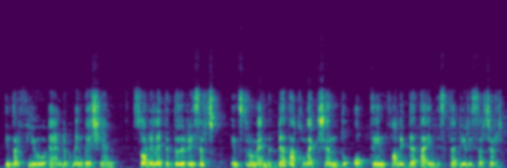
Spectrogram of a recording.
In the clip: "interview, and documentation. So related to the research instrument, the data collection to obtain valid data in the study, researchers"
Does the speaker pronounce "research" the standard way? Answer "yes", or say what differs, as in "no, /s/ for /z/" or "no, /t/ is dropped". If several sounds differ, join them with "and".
yes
